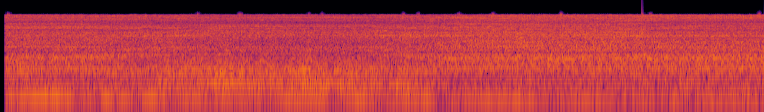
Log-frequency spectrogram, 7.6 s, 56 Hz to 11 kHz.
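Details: BMW 330ci E46 at idle with oil filler cap removed: steady idle under a loud hiss with a faint uneven beat about three per second; abnormal engine noise, cause unknown.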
